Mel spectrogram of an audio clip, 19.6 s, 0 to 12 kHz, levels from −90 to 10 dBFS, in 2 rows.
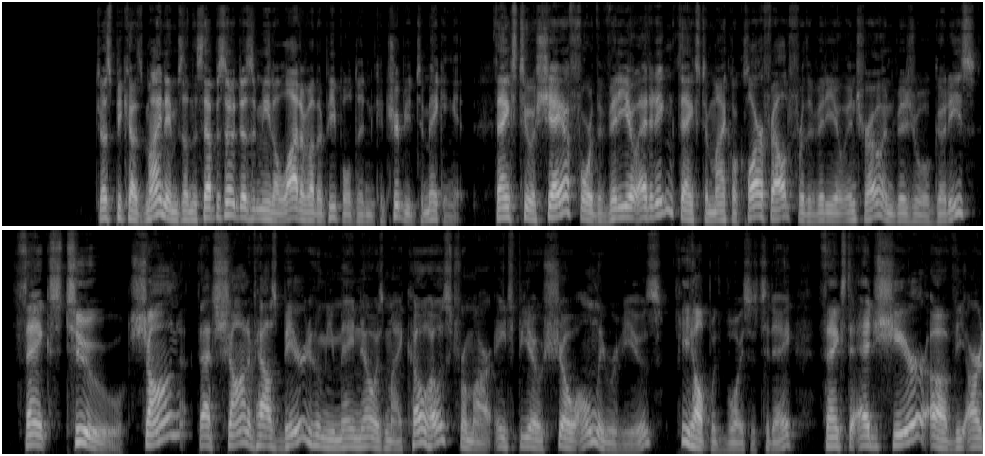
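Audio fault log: No faults heard anywhere in this speech recording.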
